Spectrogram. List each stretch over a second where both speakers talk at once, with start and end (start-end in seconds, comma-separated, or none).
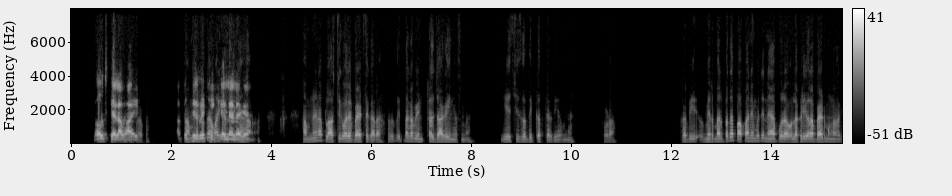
2.3-3.7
